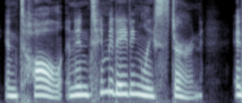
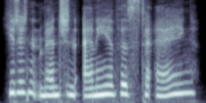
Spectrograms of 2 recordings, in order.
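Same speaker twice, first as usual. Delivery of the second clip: usual speaking voice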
